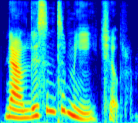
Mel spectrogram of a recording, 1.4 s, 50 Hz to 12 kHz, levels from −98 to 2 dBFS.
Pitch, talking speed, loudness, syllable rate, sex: 245 Hz, 215 wpm, -20 LUFS, 5.5 syllables/s, female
